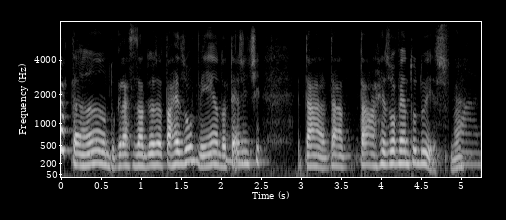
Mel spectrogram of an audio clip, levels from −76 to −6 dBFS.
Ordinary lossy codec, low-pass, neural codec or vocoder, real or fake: none; none; none; real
